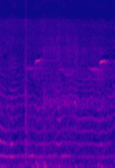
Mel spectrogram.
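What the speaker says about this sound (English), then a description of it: "I got myself a wasp here." A wasp buzzing in a steady, faint drone close by, alone with no talking.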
